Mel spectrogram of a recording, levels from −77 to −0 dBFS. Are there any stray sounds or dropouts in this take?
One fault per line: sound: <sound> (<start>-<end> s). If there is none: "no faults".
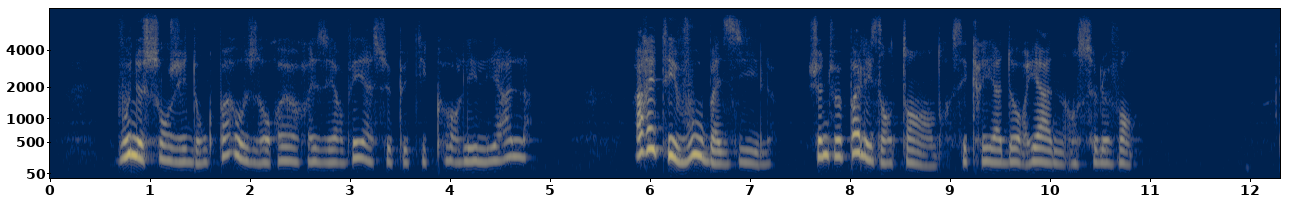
no faults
